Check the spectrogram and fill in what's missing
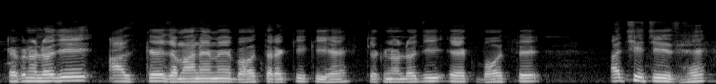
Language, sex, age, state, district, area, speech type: Urdu, male, 60+, Bihar, Khagaria, rural, spontaneous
